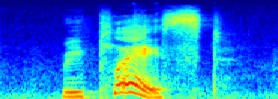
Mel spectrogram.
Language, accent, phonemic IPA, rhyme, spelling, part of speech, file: English, US, /ɹɪˈpleɪst/, -eɪst, replaced, verb, En-us-replaced.ogg
- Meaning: simple past and past participle of replace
